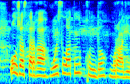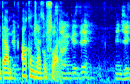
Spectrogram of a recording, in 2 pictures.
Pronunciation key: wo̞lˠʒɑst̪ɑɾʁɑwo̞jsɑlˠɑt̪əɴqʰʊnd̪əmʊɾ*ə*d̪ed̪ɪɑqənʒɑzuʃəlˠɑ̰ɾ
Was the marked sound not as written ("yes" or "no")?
yes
